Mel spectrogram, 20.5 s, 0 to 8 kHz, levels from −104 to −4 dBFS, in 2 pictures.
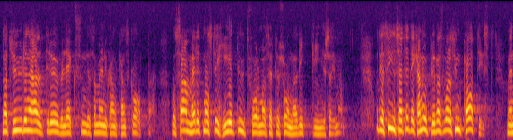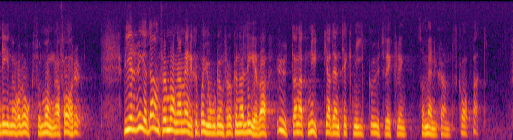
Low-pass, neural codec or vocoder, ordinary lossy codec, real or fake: none; none; none; real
